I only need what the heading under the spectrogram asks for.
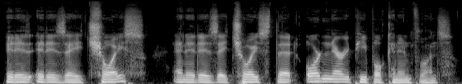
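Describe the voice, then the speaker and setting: A man's voice: fairly low pitch, normal speed, a little mellow, clear, resonant tone, dry recording. A man speaking analytically as an expert guest in an interview. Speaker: guest author, foreign policy scholar.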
